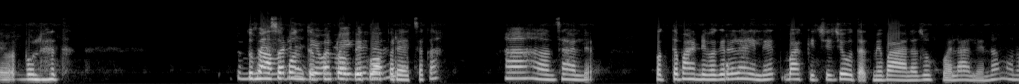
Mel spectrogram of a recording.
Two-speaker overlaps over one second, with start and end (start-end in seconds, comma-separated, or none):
2.5-4.0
